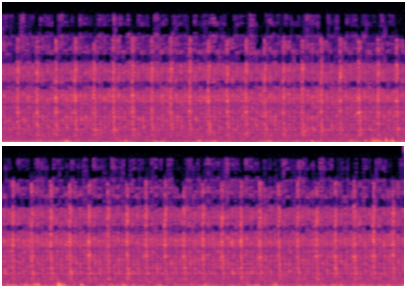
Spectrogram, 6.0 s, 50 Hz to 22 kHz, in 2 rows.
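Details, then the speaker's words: 1929 Ford Model A coupe at startup idle: slow, lumpy engine rumble with sharp puffing ticks from a known exhaust leak, still to be repaired. "another thing that i'm going to point out is that this car has got an exhaust leak which is also going to be addressed"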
